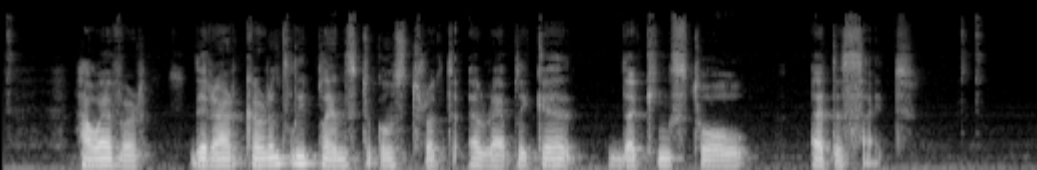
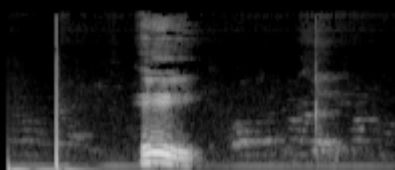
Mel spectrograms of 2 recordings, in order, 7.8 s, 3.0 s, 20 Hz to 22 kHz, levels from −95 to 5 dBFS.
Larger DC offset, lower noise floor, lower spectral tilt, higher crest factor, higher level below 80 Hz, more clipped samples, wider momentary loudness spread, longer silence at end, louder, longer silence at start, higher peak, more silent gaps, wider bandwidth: neither; about the same, -55 dBFS vs -52 dBFS; about the same, -7 dB/octave vs -7 dB/octave; about the same, 20 dB vs 18 dB; about the same, -48 dBFS vs -52 dBFS; neither; second, 14 LU vs 26 LU; first, 1 s vs 0.5 s; about the same, -21 LUFS vs -21 LUFS; first, 0.6 s vs 0.05 s; first, -2 dBFS vs -6 dBFS; neither; second, 14 kHz vs 16 kHz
